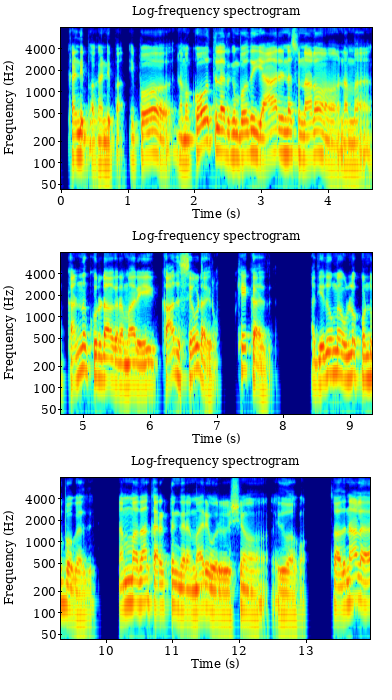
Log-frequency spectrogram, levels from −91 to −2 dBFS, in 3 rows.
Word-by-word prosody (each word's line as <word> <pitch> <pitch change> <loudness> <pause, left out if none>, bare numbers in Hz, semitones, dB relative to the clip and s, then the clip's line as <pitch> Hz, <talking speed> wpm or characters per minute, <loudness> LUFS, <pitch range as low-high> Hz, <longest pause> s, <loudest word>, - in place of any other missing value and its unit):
கண்டிப்பா, 125 -4 +1
கண்டிப்பா. 100 -1 -2 0.2
இப்போ 120 +3 0 0.5
நம்ம 105 -1 +1
கோபத்தில 175 -2 +4
இருக்கும்போது 130 +1 +1 0.2
யார் 145 +6 +1
என்ன 135 -1 +2
சொன்னாலும் 130 +2 +1 0.3
நம்ம 95 0 -2 0.4
கண்ணு 175 +9 +2
குருடாகிறமாரி 115 -6 +3 0.3
காது 160 -2 +2
செவிடாயிரும். 175 +7 0 0.3
கேட்காது. 175 - 0 0.6
அது 110 +2 -4
எதுவுமே 160 +3 +2
உள்ளே 150 +2 +2
கொண்டு 140 +1 +1
போகாது. 95 -4 -2 0.5
நம்ம 140 +2 +2
தான் 150 0 -2
கரெக்ட்ங்கிற 125 -3 0
மாரி 120 +2 +1
ஒரு 100 -1 +1
விஷயம் 100 0 -2 0.4
இதுவாகும். 95 -2 -3 0.4
சோ, - - -5
அதுனால 145 +6 +1
125 Hz, 125 wpm, -23 LUFS, 110-145 Hz, 0.6 s, கோபத்தில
